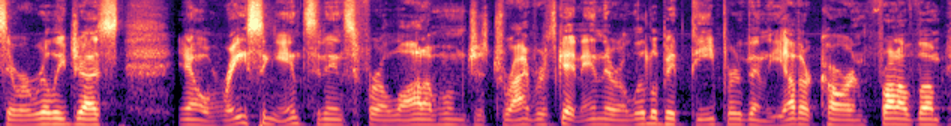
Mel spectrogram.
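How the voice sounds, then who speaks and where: A man works as the host of a live motorsport broadcast. He talks at length in a chummy announcer's manner, with a mid-pitched voice, moving between commentary and post-race interview questions.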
